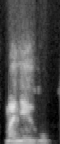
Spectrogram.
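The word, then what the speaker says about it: mañego: La pronúncia vendria a ser, perquè sentiu, ho torno a pronunciar, manyego.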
